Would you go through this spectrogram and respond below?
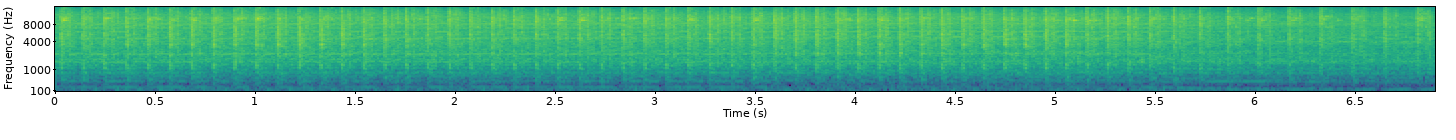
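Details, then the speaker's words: Pfaff 130-6 sewing machine sewing a decorative stitch, deliberately slowed down and then sped up. Crisp, even ticking at about three stitches a second that eases off as speed drops: normal running. "And I'm slowing it down intentionally right now to show you that I can slow it down. And I'm speeding it up now to show you can speed it up."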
